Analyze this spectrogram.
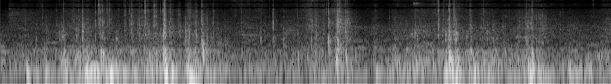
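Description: Irregular knocks, clatter and rustling of hard plastic toys and household junk being shifted around by hand in a bin.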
